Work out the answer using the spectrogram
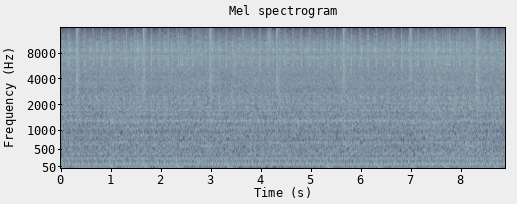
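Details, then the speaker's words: Ford Mustang Coyote V8 at idle: light, fast, fairly even tick over the idle; adding oil did not change it, oil level being checked; suspected rod bearing. "I don't know how well you guys heard that there's that ticking there I'm gonna add some oil see if that mitigates it a little bit we're still dropping the oil okay it doesn't change a thing"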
